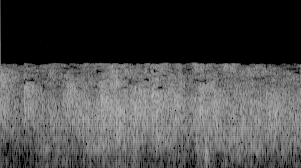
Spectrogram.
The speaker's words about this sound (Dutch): Ik wil graag nog één grote man introduceren. De grote man die de rest van de dag voor jullie gaat verzorgen. Graag een grote applaus voor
